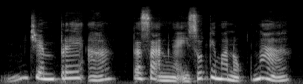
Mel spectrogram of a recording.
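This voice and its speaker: Outspoken grown daughter for Ilocano radio drama woman actor: emphatic, colloquial, higher register. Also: lively intonation, a little slow, a little mellow, breathy edge, dry recording, heavily acted. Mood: knowing. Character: outspoken grown daughter talking with her mother.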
